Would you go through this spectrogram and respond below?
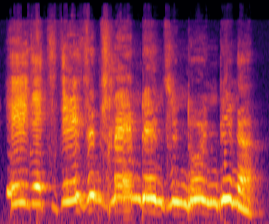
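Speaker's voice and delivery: very high, loud mum impression; hammed-up mum voice; mum's voice. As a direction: cheer it like an excited mum. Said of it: "She'd be like".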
